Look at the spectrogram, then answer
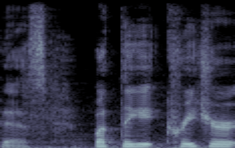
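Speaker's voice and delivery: plain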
